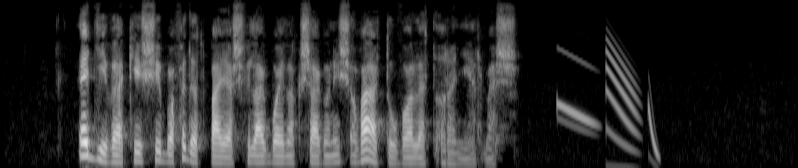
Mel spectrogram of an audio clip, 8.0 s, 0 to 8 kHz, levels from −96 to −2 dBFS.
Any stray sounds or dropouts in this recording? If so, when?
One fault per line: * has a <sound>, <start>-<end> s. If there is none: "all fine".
* has a chirp, 5.6-6.6 s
